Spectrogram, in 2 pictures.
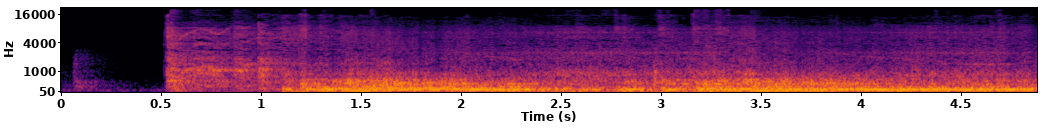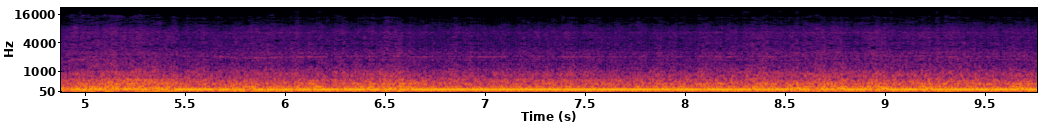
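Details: Car being tuned with a suspected faulty coolant temp sensor that misreads when warm: engine catches on the first turn and settles into a low, slightly uneven idle hum, pointing to an intake vacuum leak.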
